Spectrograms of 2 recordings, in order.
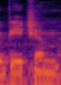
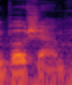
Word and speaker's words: Beauchamp: myself that's probably fair i was probably hitting the p on the end a bit too hard and then they dropped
